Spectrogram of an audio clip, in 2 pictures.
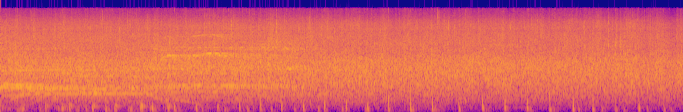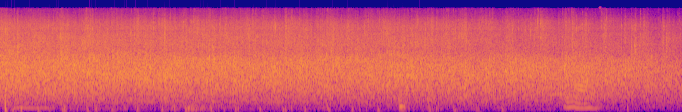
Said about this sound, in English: So once again, please give a big round of applause to all of our panelists tonight.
